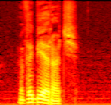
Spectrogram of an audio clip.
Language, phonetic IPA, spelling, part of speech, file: Polish, [vɨˈbʲjɛrat͡ɕ], wybierać, verb, Pl-wybierać.ogg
